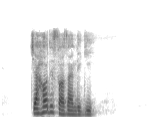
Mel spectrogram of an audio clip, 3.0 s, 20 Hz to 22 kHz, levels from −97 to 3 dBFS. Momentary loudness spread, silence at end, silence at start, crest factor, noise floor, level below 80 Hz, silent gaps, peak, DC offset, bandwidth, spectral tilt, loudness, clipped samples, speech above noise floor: 10 LU; 1.1 s; 0.6 s; 22 dB; under -90 dBFS; -70 dBFS; none; -10 dBFS; under 0.1%; 8.2 kHz; -5.5 dB/octave; -31 LUFS; under 0.1%; over 61 dB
